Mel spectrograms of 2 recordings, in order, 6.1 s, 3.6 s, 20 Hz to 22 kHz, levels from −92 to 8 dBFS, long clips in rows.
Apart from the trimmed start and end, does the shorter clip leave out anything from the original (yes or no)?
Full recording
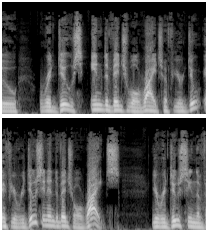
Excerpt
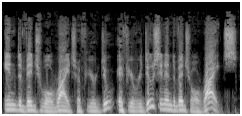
no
